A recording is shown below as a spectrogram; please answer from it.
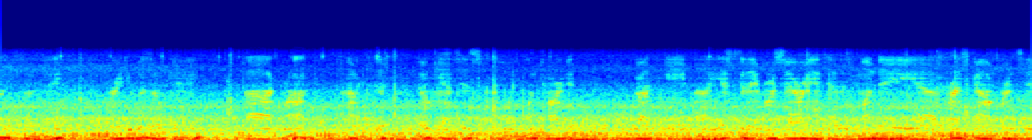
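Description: Steady low engine and road rumble inside a moving car, as picked up by a dashcam's microphone.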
